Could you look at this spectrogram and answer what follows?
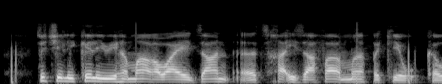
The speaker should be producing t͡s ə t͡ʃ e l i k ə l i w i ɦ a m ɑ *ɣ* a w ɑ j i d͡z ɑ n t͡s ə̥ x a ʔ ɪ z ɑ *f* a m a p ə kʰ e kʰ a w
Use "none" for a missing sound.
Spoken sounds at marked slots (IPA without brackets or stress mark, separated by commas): ɣ, f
